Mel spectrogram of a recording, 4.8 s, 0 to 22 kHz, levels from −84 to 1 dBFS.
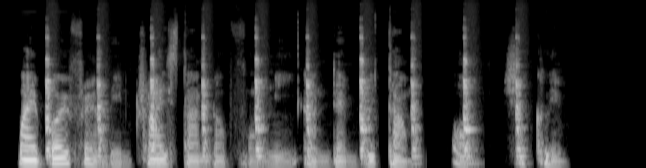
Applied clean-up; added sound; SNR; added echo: none; Clock; 3 dB; none.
